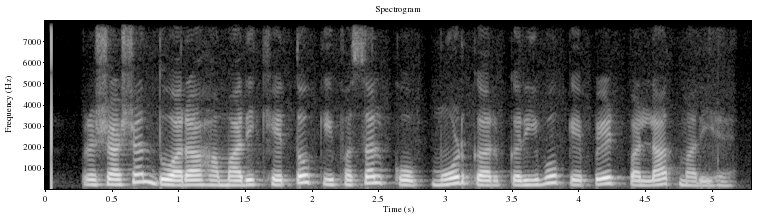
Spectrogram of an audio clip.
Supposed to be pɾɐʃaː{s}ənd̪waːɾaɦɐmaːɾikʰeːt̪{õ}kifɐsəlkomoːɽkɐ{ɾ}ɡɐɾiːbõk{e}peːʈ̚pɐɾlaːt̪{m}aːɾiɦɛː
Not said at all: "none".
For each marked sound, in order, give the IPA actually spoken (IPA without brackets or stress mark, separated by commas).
ʃ, õ, ɾ, e, m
